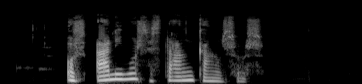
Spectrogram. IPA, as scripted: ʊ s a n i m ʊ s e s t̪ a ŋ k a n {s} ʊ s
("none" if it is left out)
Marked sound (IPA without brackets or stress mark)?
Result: s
